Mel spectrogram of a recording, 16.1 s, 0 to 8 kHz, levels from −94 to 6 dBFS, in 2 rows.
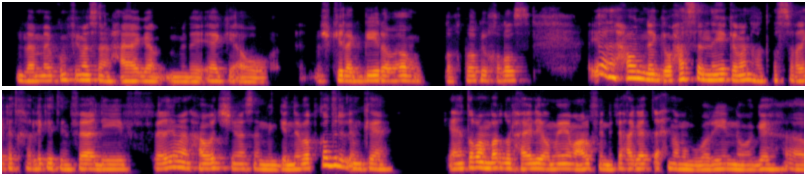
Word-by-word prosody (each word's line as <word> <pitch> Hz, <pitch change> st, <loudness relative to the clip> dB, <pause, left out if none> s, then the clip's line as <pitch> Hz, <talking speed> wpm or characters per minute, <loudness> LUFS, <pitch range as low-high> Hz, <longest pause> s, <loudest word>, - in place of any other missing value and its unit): لمّا 130 Hz, -1 st, -1 dB
يكون 130 Hz, +3 st, -3 dB
في 150 Hz, -1 st, -5 dB
مثلًا 145 Hz, -4 st, 0 dB
حاجة 120 Hz, 0 st, 0 dB
مضايقاكِ 115 Hz, +2 st, -3 dB
أو 110 Hz, -2 st, -3 dB, 0.5 s
مشكلة 130 Hz, +1 st, 0 dB
كبيرة 135 Hz, +2 st, +2 dB
بقى 130 Hz, 0 st, 0 dB, 0.2 s
وضغطاكِ 130 Hz, +5 st, -5 dB
وخلاص، 135 Hz, +1 st, -3 dB, 0.6 s
يعني 300 Hz, -, +1 dB
نحاول 200 Hz, -2 st, +5 dB
نج 155 Hz, -5 st, +3 dB
وحاسة 170 Hz, +6 st, +2 dB
إن 145 Hz, -1 st, +3 dB
هي 155 Hz, +2 st, +4 dB
كمان 150 Hz, 0 st, +1 dB
هتأثر 135 Hz, +2 st, -6 dB
عليكِ 125 Hz, +2 st, -1 dB
هتخلّيكِ 135 Hz, 0 st, -4 dB
تنفعلي 120 Hz, 0 st, 0 dB, 0.3 s
فليه 140 Hz, +5 st, 0 dB
ما 160 Hz, -3 st, +3 dB
نحاولش 140 Hz, 0 st, -1 dB
مثلًا 130 Hz, -1 st, -4 dB
نتجنبها 115 Hz, +3 st, +1 dB
بقدر 220 Hz, +10 st, +2 dB
الإمكان، 130 Hz, -7 st, -1 dB, 0.6 s
يعني 130 Hz, +1 st, +1 dB
طبعًا 155 Hz, 0 st, +5 dB
برضه 145 Hz, -1 st, +3 dB
الحياة 130 Hz, -1 st, +1 dB
اليومية 130 Hz, -1 st, +2 dB
معروف 125 Hz, +2 st, +1 dB
إن 115 Hz, -2 st, 0 dB
في 130 Hz, -, -3 dB
حاجات 130 Hz, 0 st, -1 dB
إحنا 130 Hz, -2 st, -3 dB
مجبرين 120 Hz, +1 st, 0 dB
نواجهها 115 Hz, +1 st, -2 dB
130 Hz, 155 wpm, -23 LUFS, 120-140 Hz, 0.6 s, نحاول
